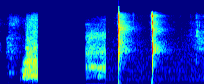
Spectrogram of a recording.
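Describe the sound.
A dog greets an arriving guest with a few brief, soft yelps and whines, followed by two sharp clicks in a quiet setting.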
